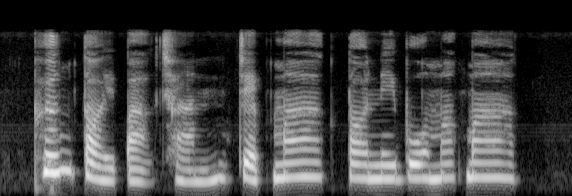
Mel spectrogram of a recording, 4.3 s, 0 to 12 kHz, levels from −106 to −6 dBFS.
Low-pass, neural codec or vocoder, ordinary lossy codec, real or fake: 7.2 kHz; none; none; real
